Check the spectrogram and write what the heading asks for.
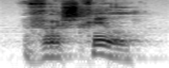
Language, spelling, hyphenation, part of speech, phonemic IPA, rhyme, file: Dutch, verschil, ver‧schil, noun / verb, /vərˈsxɪl/, -ɪl, Nl-verschil.ogg
- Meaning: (noun) difference; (verb) inflection of verschillen: 1. first-person singular present indicative 2. second-person singular present indicative 3. imperative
